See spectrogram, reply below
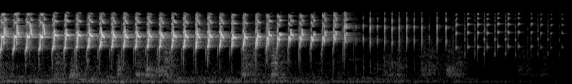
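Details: Lovebird from Jogja, Indonesia, a contest bird, giving its long 'ngekek' trill: strong rapid high chattering notes for about three seconds, then continuing more softly and thinly at the same fast pace.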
